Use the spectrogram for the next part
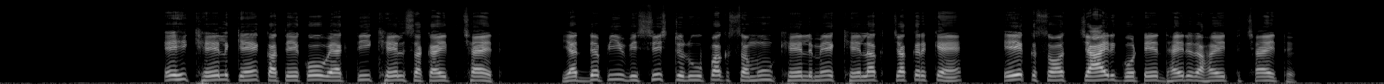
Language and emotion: Maithili, neutral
